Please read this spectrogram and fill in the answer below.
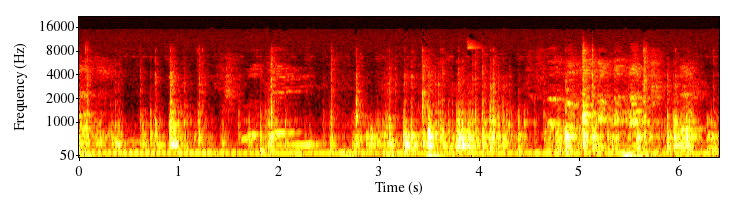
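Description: Light plastic clicks and taps of toothbrushes being handled in a plastic toothbrush holder, over a steady low hum.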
